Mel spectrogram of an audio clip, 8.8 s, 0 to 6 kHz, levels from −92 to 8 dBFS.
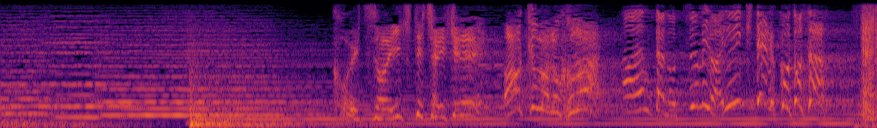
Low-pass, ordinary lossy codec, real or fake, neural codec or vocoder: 5.4 kHz; none; real; none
